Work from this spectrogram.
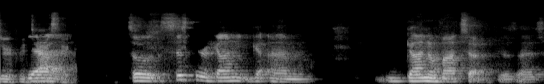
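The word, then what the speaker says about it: Gyanamata: So Sister Ganamata, that's how you pronounce it.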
